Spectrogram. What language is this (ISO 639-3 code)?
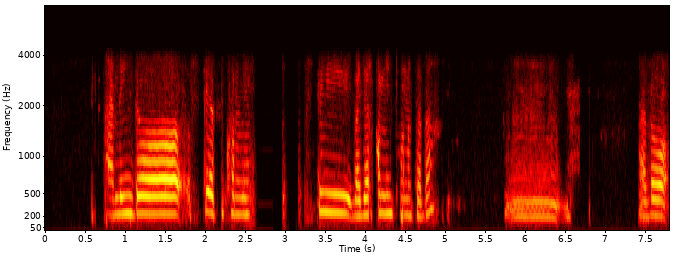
sat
